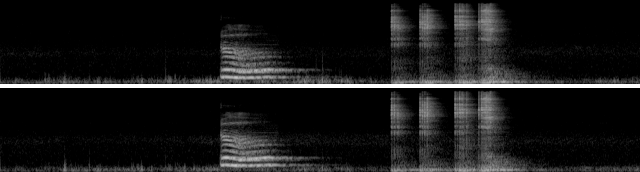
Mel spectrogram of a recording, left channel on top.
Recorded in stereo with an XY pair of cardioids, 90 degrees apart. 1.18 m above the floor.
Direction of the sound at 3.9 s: 35° right.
